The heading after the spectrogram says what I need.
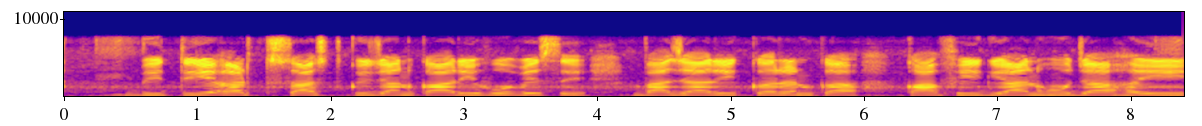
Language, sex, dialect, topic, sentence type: Magahi, female, Central/Standard, agriculture, statement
